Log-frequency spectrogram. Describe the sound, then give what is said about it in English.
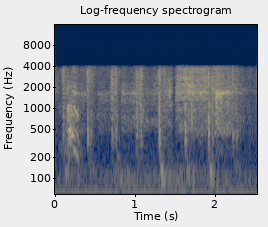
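Running footsteps of people sprinting the last few city blocks home: a steady run of quick, muffled scuffing steps, fairly loud and dull in tone. “Okay, about 4 more blocks and we're home. Time to sprint. Let's go”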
